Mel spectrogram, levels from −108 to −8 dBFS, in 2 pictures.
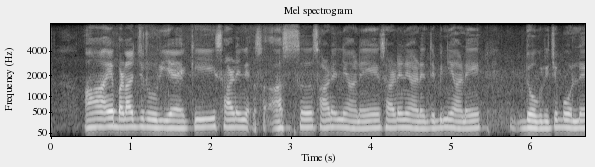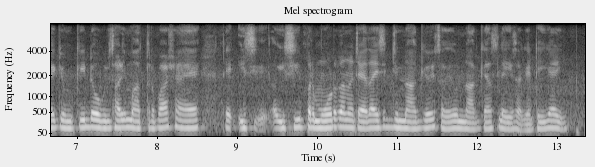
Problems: constant background noise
